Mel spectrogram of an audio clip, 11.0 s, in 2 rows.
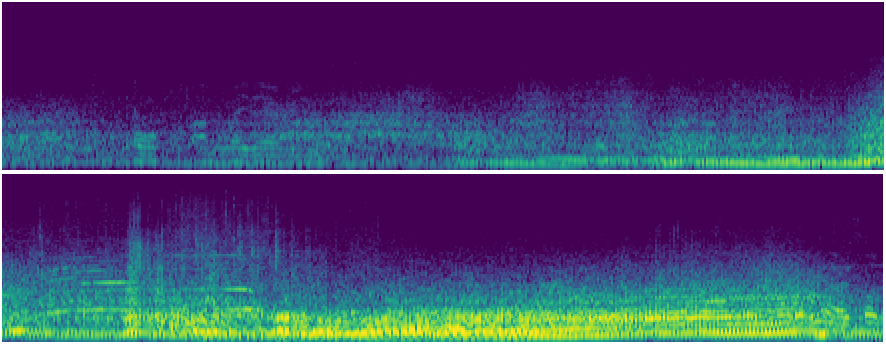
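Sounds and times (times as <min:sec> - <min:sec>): rally car engine at high revs: 0:02.8 - 0:11.0.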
